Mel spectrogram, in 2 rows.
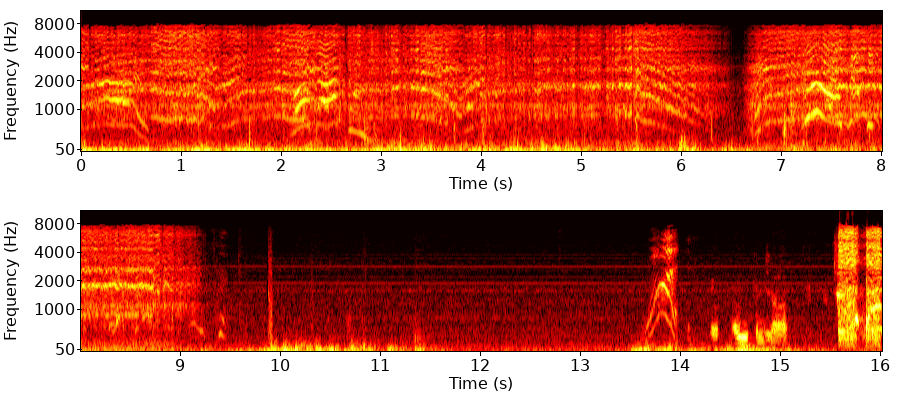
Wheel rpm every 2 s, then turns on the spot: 200, 190, 180, 110, 140, 0, 0, 0.
none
